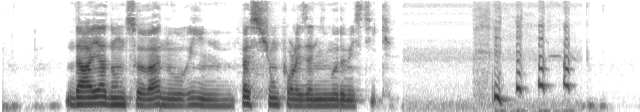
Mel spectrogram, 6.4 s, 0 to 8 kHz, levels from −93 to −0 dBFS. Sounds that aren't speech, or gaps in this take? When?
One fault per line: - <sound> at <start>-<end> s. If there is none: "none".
- laugh at 4.7-5.8 s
